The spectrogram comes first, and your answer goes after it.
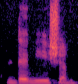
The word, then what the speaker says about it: deviation: Deviation. Okay. इसको हम pronounce करेंगे deviation. ई को थोड़ा स्ट्रेस करेंगे.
